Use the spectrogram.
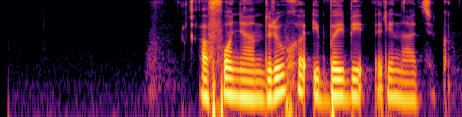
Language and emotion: Russian, neutral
